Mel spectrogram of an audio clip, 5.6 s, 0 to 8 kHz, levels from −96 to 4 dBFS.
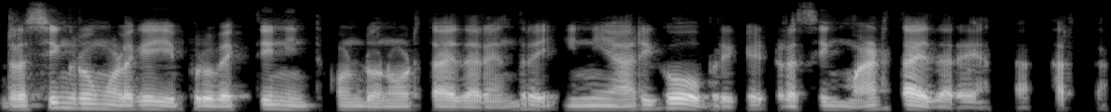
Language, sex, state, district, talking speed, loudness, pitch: Kannada, male, Karnataka, Mysore, 185 wpm, -25 LUFS, 105 Hz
